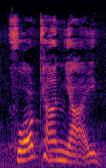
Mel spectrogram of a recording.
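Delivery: "Hvor kan jeg" said slowly and carefully; sounding out "Hvor kan jeg" for learners; Norwegian phrase read out. Shown as a demonstration. Learner reading phrasebook to viewers, slow careful "Hvor kan jeg". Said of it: "That is H V O R".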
